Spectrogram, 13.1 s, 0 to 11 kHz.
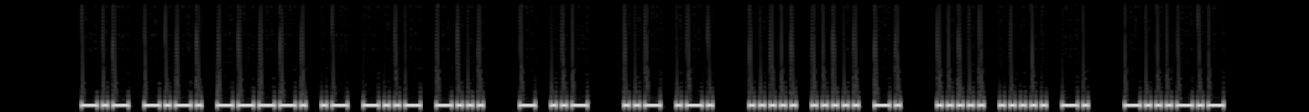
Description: Morse code, heard as a keyed tone, about 22 wpm, 700 Hz. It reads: KC9AXB TU UR 55N 55N <BK>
